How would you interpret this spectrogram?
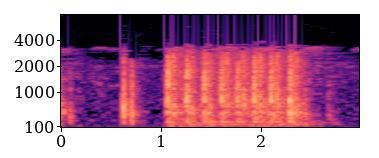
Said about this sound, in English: Okay, hold up. Knock on the door.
